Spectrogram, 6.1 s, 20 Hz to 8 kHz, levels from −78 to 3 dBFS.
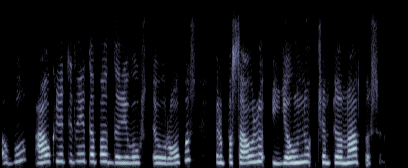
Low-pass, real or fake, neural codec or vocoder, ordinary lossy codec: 7.2 kHz; real; none; Opus, 16 kbps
